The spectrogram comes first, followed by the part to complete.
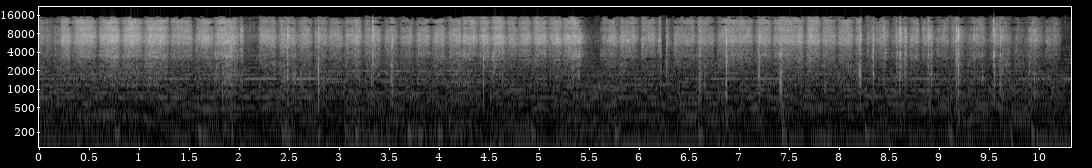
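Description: Folded 320-grit sandpaper rubbed back and forth by hand over a painted 1966 Mustang grille, a continuous scratchy hiss of short strokes. It is scuffing down the chipped paint edges before a repaint.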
